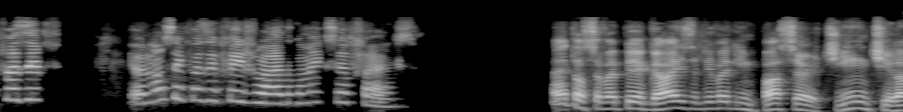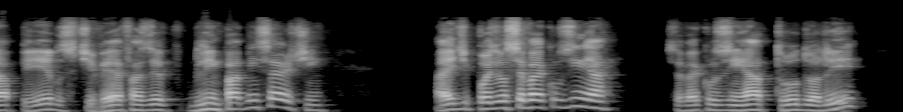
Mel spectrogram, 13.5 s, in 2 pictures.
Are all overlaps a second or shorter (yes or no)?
yes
